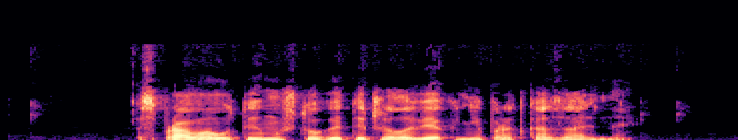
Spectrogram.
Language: Belarusian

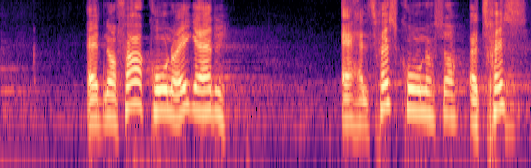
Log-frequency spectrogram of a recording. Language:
Danish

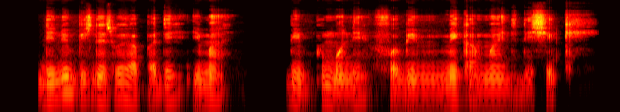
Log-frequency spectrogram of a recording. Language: Nigerian Pidgin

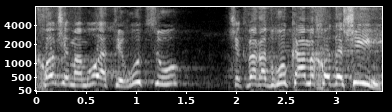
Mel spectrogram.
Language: Hebrew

